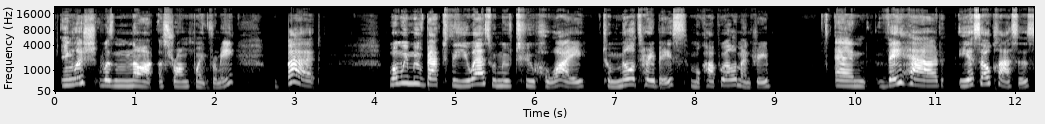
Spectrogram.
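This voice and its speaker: A woman whose first language was Japanese chats casually on a livestream from her RV, rambling and correcting herself as she goes. Her voice is bright and forward, and the sound is dry and close with no room echo. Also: mid-range voice. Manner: rambling, self-correcting, conversational. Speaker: livestream host. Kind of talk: casual livestream chat, reacting and reading comments. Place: inside her RV. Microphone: camera on a tripod.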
